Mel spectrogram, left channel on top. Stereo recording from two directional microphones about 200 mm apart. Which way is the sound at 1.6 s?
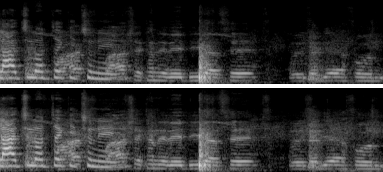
10° left (ahead or behind).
